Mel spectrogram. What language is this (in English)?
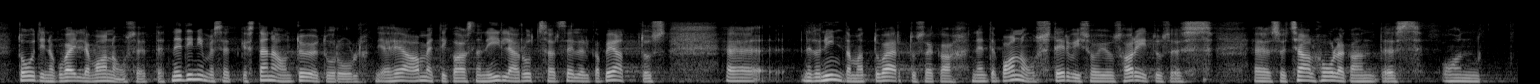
Estonian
